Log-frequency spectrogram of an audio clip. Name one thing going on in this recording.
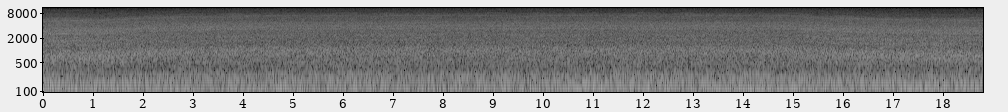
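Jet engines hum and whine steadily.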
